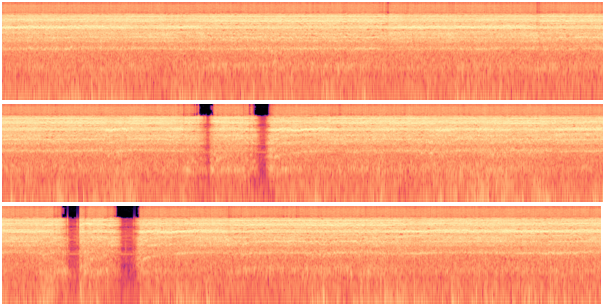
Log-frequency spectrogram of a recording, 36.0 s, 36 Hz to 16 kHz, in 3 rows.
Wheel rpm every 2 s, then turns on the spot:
200, 230, 210, 220, 220, 220, 230, 220, 100, 200, 220, 220, 170, 120, 220, 220, 220, 220.
none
